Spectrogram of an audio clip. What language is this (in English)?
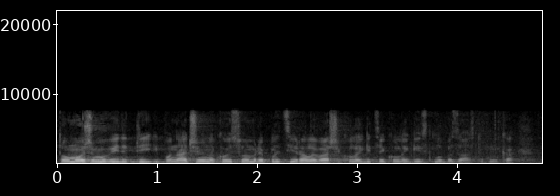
Croatian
